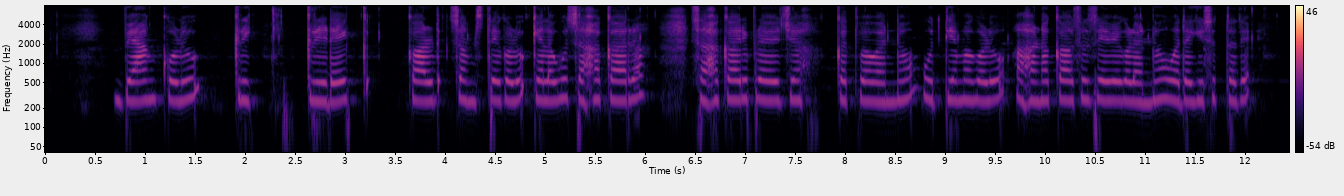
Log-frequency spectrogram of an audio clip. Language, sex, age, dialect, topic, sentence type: Kannada, female, 18-24, Mysore Kannada, banking, statement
